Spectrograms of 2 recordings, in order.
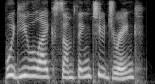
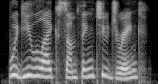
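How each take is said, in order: Both takes have the same delivery.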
